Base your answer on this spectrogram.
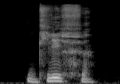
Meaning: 1. glyph (figure carved in relief) 2. glyph
- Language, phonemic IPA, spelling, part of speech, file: French, /ɡlif/, glyphe, noun, LL-Q150 (fra)-glyphe.wav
